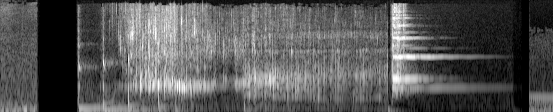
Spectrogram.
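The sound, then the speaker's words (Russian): A drink is poured into a glass for about three seconds for a toast, the gurgle rising in pitch as it fills. A single bright clink of glass follows and rings briefly. No voices. “поднимаем за нее бокальчик и вперед.”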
